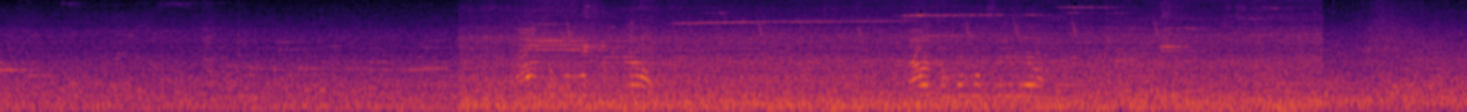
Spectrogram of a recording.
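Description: Steady road traffic noise from a city street, stepping louder about four and a half seconds in, with a few short higher-pitched sounds over it twice.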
